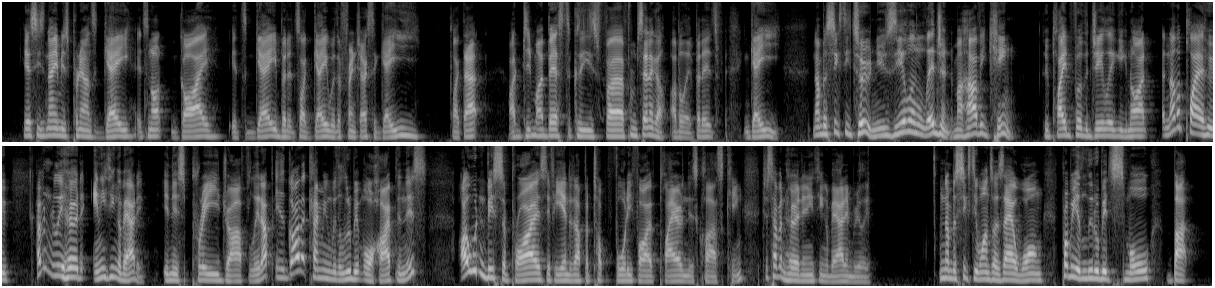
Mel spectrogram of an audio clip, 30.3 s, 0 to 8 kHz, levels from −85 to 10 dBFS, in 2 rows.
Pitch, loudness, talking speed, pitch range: 135 Hz, -22 LUFS, 220 wpm, 125-155 Hz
